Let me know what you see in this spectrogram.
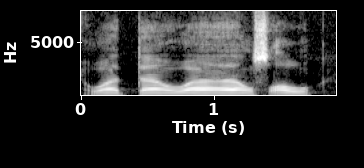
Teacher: ایک تو ہونٹوں کو گول کر کے واو کو بولنا ہے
